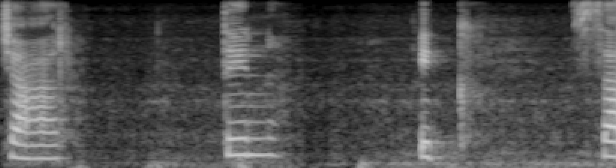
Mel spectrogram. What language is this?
Punjabi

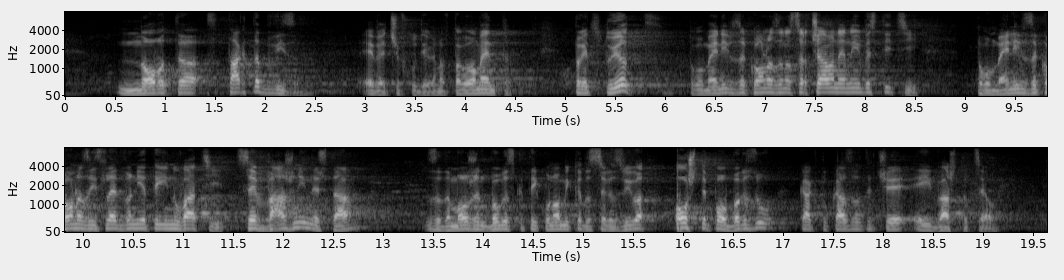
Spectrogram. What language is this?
Bulgarian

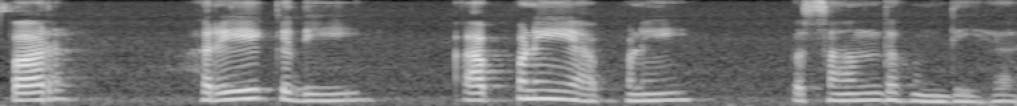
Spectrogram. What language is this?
Punjabi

